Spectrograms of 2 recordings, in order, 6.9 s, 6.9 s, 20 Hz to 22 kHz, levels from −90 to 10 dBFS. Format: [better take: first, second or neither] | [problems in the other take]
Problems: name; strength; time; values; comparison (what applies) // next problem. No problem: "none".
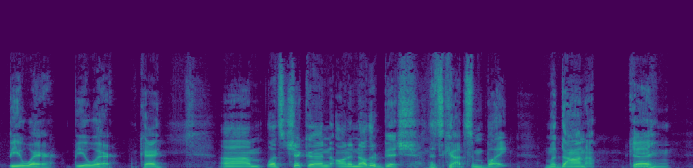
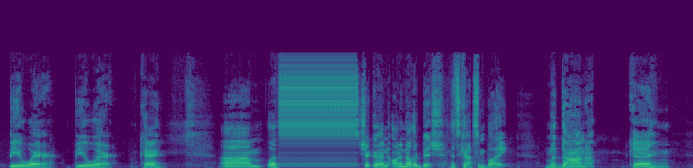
first | audio freezing; at 3 s for 1 s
